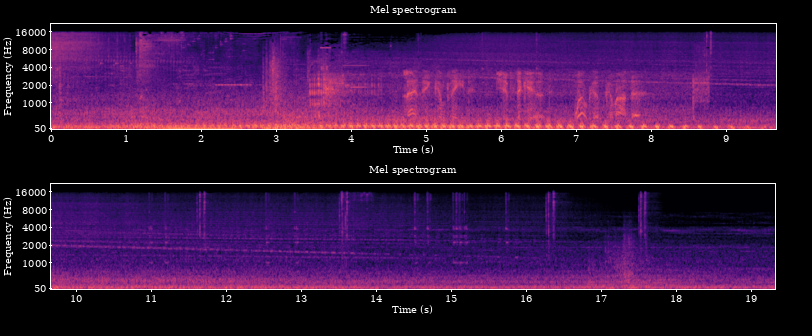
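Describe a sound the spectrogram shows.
A spaceship engine hums low and steady, then quiets.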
